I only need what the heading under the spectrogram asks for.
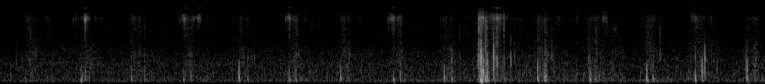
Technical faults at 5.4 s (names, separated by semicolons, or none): none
